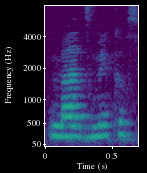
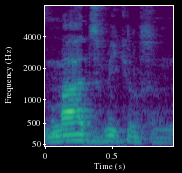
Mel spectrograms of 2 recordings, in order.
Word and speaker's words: Mads Mikkelsen: guy who played hannibal in the series come pronouncing his name is mads makers mads mikkelsen yeah he's a good one he's good he's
